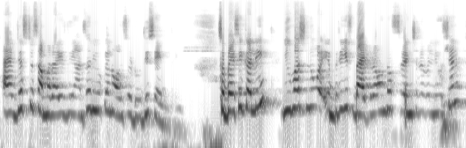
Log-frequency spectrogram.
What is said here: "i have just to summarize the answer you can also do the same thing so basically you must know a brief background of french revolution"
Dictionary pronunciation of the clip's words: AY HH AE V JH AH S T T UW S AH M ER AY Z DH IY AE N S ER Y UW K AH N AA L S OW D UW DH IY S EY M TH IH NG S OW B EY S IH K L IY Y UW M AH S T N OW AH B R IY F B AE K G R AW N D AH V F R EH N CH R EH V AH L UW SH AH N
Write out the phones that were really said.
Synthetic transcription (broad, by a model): AY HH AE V JH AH S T T UW S AH M ER AY Z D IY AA N S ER Y UW K AH N AA L S OW D UW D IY S EY M T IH NG S OW B EY S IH K L IY Y UW M AH S T N OW AH B R IY F B AE K G R AW N D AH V F R EH N CH R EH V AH L UW SH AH N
